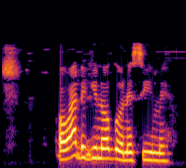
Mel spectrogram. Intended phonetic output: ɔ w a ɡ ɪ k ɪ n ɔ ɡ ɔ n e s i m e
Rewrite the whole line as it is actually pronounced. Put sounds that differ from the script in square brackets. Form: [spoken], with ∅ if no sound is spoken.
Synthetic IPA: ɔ w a [d] ɪ [ɡ] ɪ n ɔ ɡ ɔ n e s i m e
